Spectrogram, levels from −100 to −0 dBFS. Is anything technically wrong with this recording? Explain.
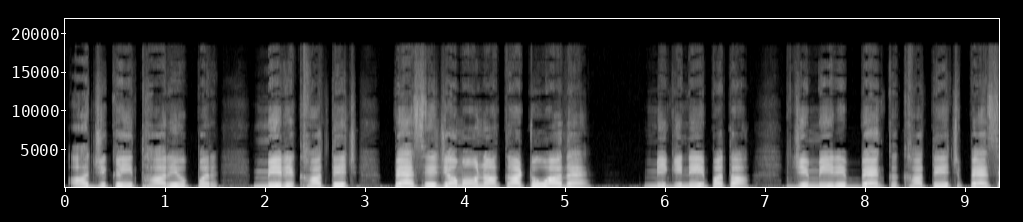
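Yes. The speech has one pre-echo fault, at about 0.47 s. A transform codec spreads its quantisation noise across each block it codes. Here a sharp attack sits late in a block. The noise meant to hide that loud moment leaks into the quiet stretch just before it. So a short hiss arrives about 10 ms ahead of the attack. The onset itself loses its crispness and sounds smeared.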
